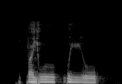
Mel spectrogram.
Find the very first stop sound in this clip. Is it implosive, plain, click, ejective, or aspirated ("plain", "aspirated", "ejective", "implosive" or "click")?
plain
